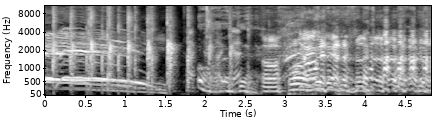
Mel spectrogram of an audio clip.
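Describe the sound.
A brief burst of light, spontaneous applause for two guests of the show, quick sharp claps in the first couple of seconds, mixed with whooping, chuckling and excited voices that carry on after the clapping fades.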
